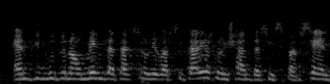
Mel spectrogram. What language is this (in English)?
Catalan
